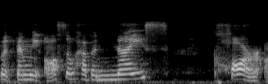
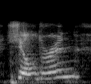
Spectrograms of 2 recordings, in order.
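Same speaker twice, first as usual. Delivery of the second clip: mock stern call, higher and louder; aggressive call; 5 semitones higher, 4 dB louder than usual. Cohost mocks her aggressive call to her future children. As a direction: call the kids like a bossy parent. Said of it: "what you're going to do to your children".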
